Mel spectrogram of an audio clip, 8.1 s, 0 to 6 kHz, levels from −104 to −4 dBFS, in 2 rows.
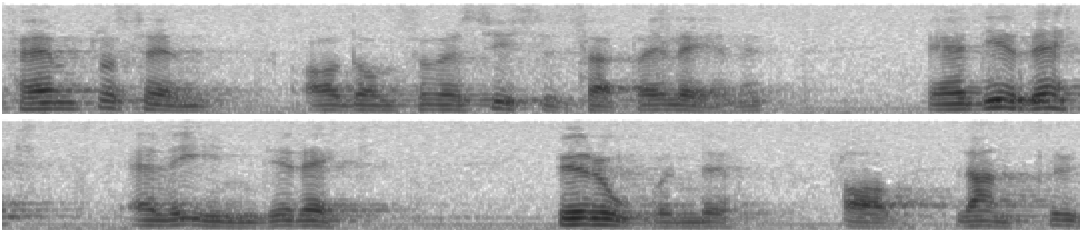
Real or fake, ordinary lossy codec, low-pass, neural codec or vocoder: real; none; 5.4 kHz; none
